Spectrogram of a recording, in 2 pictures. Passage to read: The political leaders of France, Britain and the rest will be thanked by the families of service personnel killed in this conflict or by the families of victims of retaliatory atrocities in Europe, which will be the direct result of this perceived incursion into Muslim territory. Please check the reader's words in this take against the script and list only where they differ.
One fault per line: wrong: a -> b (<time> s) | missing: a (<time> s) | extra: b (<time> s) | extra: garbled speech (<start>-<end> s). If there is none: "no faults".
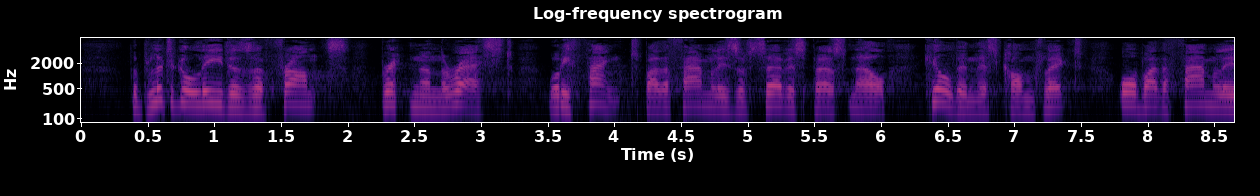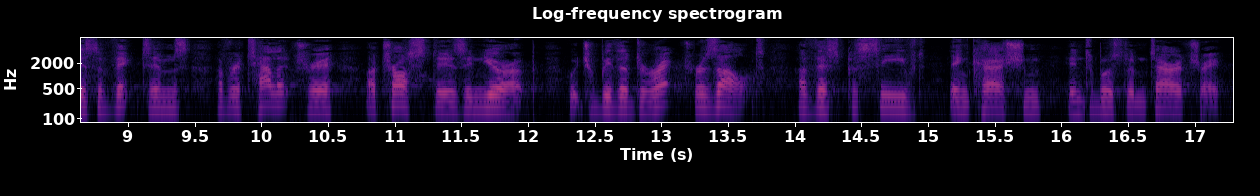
no faults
